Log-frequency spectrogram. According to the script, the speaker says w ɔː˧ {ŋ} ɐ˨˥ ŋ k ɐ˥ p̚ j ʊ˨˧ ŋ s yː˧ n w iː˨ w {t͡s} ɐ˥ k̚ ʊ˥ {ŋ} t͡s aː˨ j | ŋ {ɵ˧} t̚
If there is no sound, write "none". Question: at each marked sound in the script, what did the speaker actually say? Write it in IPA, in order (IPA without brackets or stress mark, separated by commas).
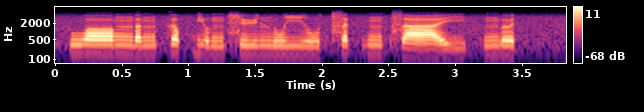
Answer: ŋ, t͡s, ŋ, ɵ˧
